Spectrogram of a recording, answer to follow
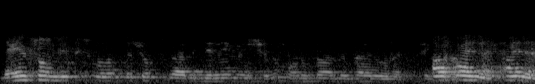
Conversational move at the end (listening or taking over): taking over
